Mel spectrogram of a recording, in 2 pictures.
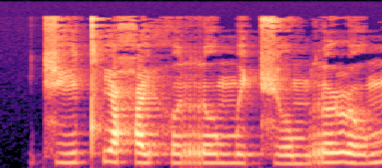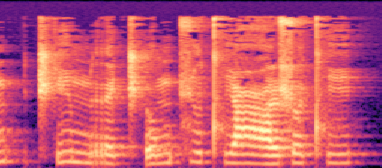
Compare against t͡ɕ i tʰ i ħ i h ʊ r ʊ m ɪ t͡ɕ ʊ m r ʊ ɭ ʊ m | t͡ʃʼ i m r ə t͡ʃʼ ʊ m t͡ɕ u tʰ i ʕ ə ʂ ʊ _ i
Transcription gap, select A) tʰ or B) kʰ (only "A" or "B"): A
